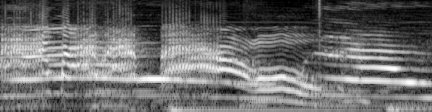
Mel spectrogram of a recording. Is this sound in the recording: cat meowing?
yes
